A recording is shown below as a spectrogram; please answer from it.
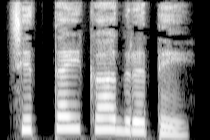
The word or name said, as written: ಚಿತ್ತೈಕಾಗ್ರತೆ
